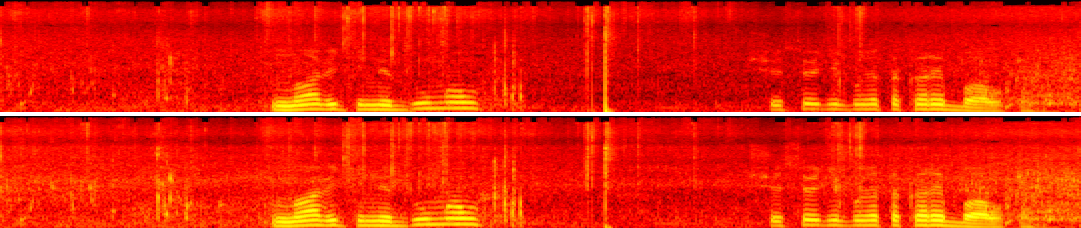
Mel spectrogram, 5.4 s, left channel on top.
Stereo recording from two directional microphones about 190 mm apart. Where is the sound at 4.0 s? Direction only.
5° left (ahead or behind).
